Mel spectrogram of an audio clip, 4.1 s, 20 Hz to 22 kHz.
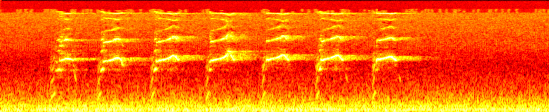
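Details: Juvenile bald eagle at the Decorah North Nest, Iowa, 02/07/2021: faint, thin high piping notes repeated about seven times at a steady pace, each a short slurred chip, over constant low wind or rumble.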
